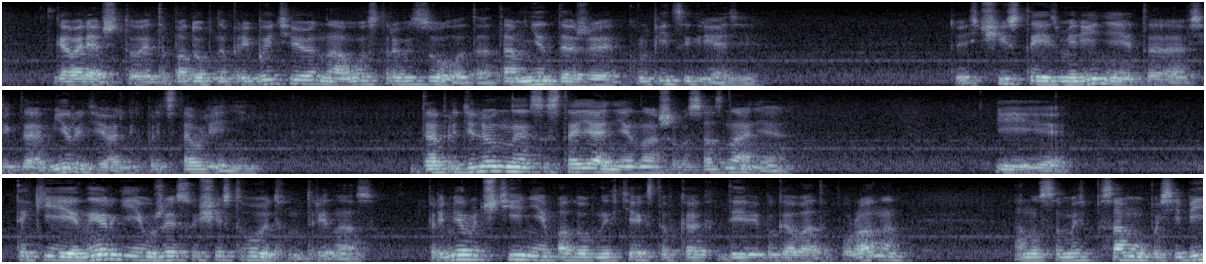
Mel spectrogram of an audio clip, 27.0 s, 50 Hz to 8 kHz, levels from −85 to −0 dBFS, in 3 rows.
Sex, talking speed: male, 110 wpm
